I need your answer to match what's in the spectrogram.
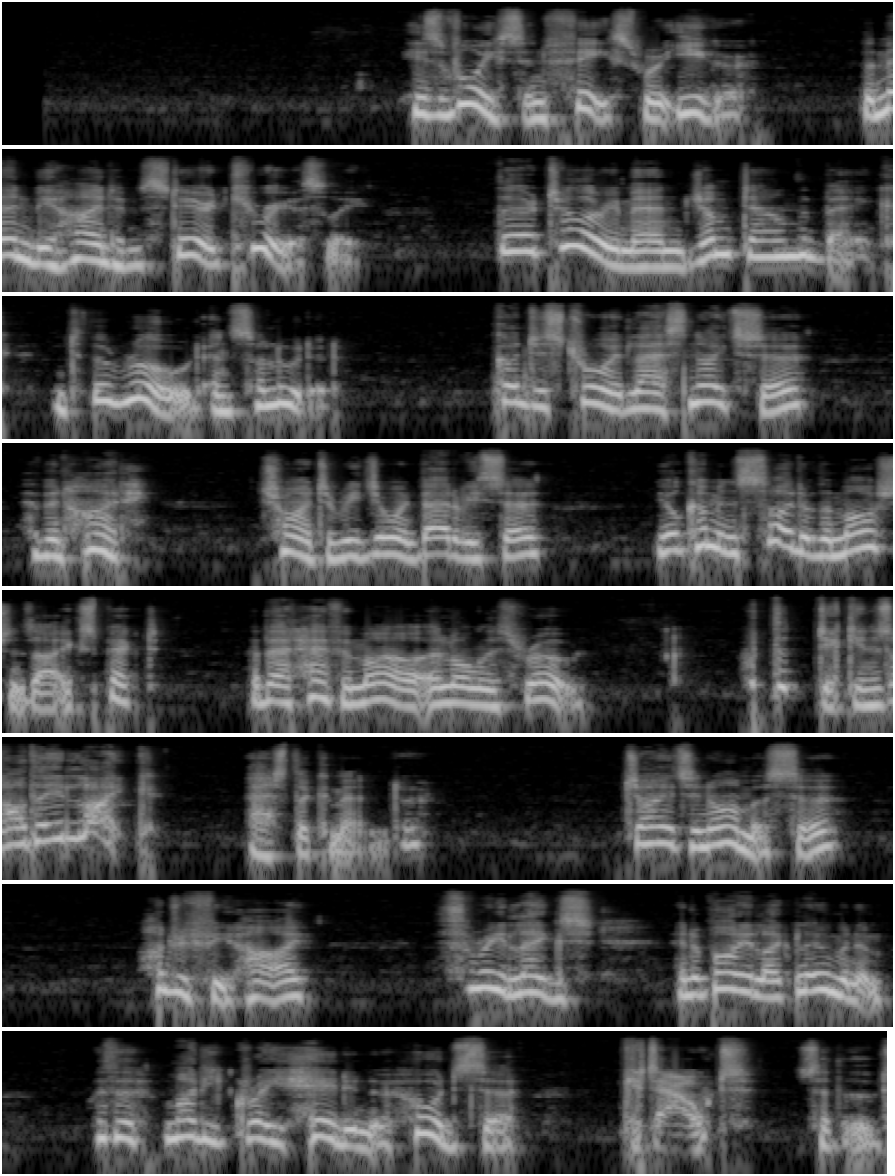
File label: Narrate; Crisp, professional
